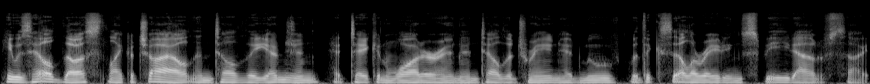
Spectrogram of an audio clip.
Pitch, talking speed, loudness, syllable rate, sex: 100 Hz, 170 wpm, -19 LUFS, 4.3 syllables/s, male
